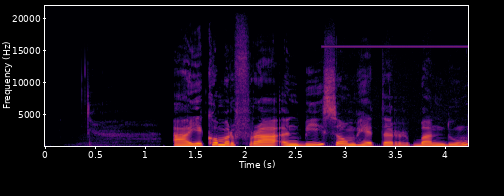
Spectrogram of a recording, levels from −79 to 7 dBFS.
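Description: Video or display buzz enters at 2.77 s and runs to 4.24 s: a screen or video cable is coupling into the audio path, adding a 50 Hz field-rate buzz with hash above it and a 15.6 kHz line-rate whine, sitting roughly 30 dB under the speech.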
